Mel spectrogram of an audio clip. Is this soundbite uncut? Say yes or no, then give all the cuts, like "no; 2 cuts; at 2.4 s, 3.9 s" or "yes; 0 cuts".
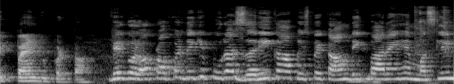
yes; 0 cuts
